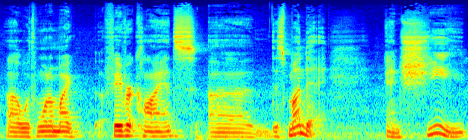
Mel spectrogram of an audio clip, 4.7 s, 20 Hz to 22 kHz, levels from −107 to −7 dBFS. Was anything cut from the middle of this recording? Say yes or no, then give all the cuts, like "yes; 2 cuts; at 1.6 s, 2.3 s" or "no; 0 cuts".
no; 0 cuts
